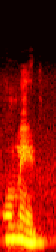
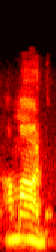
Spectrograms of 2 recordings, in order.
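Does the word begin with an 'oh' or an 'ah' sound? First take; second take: oh; ah. First: The word begins with an 'oh' vowel. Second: The word begins with an 'ah' vowel. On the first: The speaker calls it wrong. "they say it Omed" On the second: The speaker calls it right. "Actually, it is Ahmad"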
